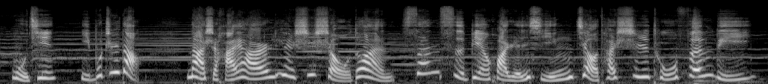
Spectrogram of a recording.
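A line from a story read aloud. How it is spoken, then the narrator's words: Gleeful laughter. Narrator (Chinese): 白骨精哈哈大笑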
